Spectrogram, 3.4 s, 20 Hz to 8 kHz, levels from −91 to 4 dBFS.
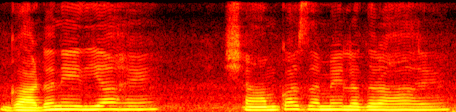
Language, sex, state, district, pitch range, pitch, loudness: Hindi, female, Maharashtra, Mumbai Suburban, 210-235 Hz, 225 Hz, -17 LUFS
